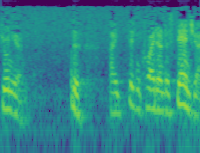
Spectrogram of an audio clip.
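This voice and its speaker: The speaker puts on a raspy character voice. The pace is moderate. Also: man, fairly high pitch for a man. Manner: muffled, chewing.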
